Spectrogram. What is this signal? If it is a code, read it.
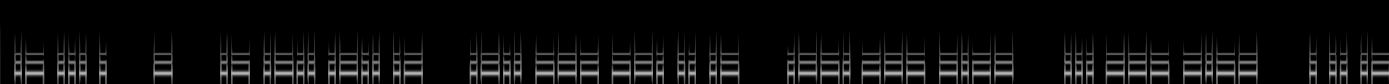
Morse code (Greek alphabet), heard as a keyed tone, hand-sent with a paddle, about 22 wpm, 520 Hz. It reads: … Τ ΑΛΛΑ ΛΟΓΙΑ ΠΟΥ ΣΟΥ …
